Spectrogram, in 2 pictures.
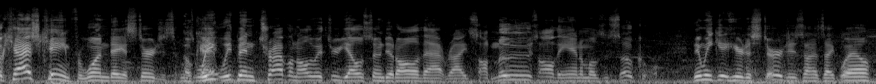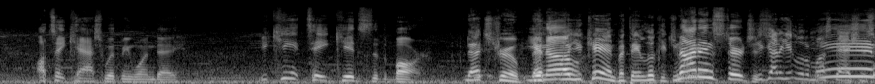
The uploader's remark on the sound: LIVE FROM STURGIS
